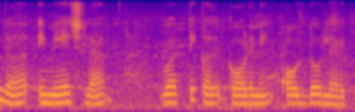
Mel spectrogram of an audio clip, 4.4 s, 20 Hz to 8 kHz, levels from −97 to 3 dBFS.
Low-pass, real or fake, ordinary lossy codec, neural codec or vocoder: none; real; none; none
